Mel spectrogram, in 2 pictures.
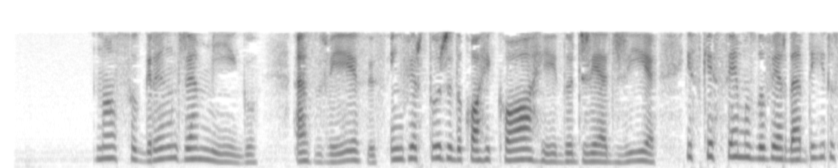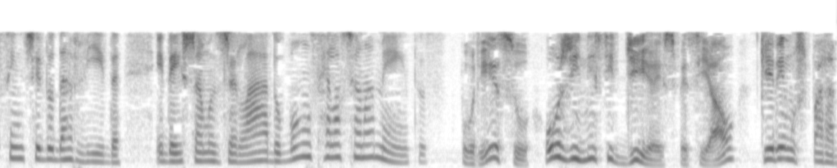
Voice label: Saudades amizade duas vozes, Só Voz; Telemensagens; fem

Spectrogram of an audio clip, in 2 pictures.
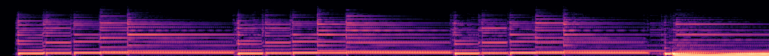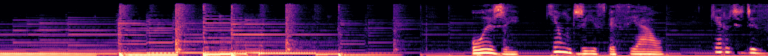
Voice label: casados Feminino; Telemensagens; Dia Dos namorados; Telemensagens 2017

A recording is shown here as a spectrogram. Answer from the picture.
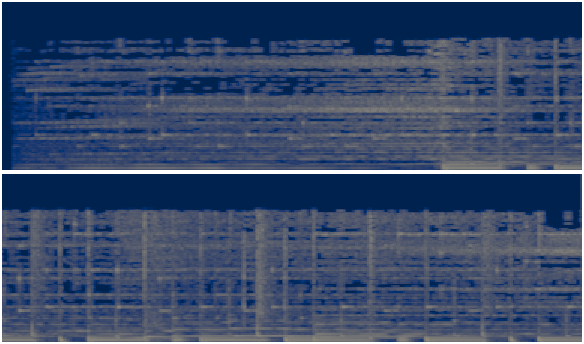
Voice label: DISTANTE

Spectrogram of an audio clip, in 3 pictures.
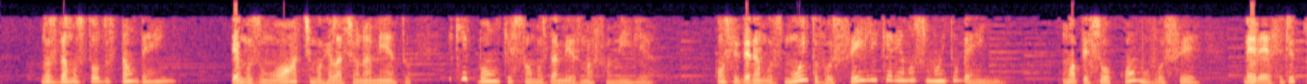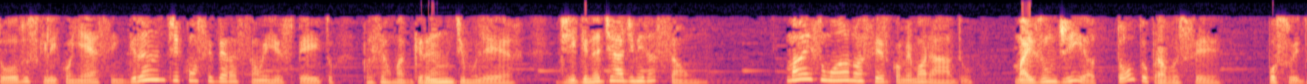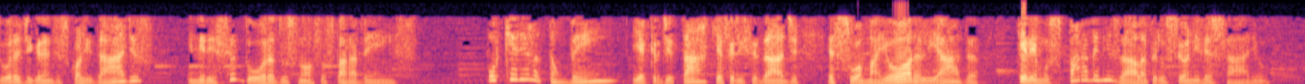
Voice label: cunhada f; Aniversários; Aniversário Distante; Fem

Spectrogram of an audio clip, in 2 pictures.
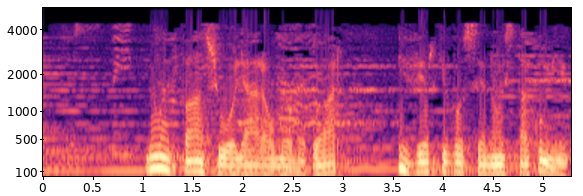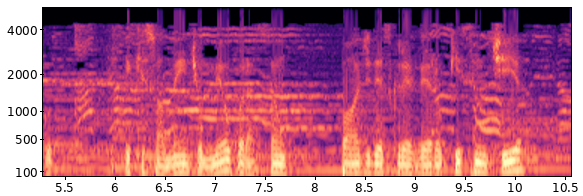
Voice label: Masculino, Dia Dos namorados; Distantes; Telemensagens 2017

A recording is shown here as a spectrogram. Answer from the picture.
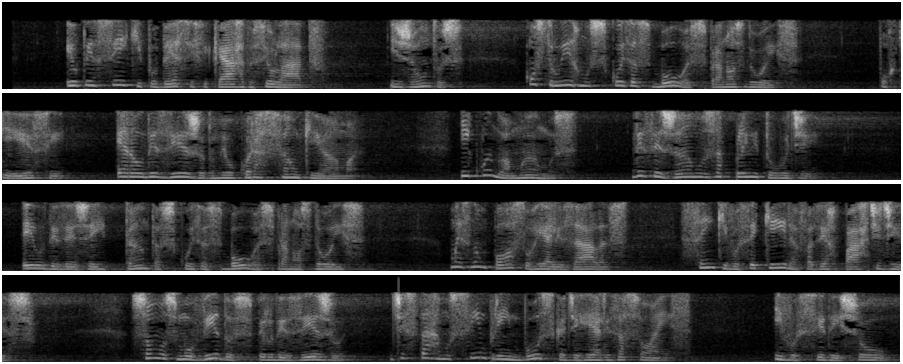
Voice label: VC FOI SOMENTE UM SONHO, Românticas fem

